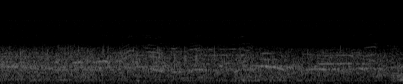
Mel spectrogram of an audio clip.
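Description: Crowd noise in an indoor volleyball arena: a steady murmur of many spectators' voices, with faint indistinct calls rising out of it now and then.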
